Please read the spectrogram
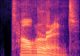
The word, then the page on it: tolerant: American English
